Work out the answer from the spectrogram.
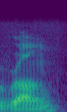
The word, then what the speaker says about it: wrong: with the letter r except for wrong that starts with like a silent w but you'll see all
